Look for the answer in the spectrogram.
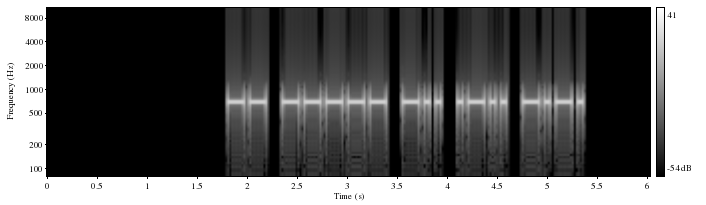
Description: Morse code, heard as a keyed tone, about 22 wpm, 700 Hz. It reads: M0DLC
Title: DXCC-100 Call Signs - 5 Characters - 22wpm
